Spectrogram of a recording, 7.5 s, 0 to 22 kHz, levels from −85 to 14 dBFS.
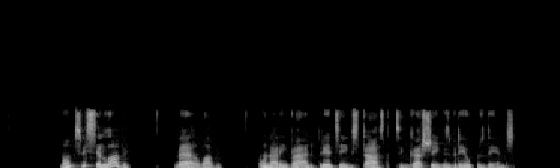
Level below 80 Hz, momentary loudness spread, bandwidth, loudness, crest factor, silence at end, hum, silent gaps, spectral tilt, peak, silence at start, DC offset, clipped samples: -70 dBFS; 14 LU; 8 kHz; -20 LUFS; 18 dB; 0.65 s; none; 1.75-2.33 s, 2.97-3.44 s, 5.21-5.27 s; -4.5 dB/octave; -4 dBFS; 0.8 s; under 0.1%; under 0.1%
